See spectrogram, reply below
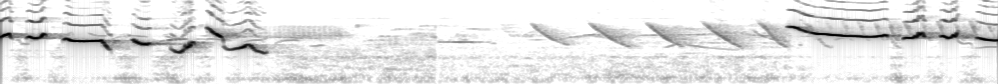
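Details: Oriental magpie-robin (kacer) in fast, full 'gacor' song, used as a lure to prompt a silent bird to sing: loud whistled phrases sliding from high to lower notes in quick bursts, then a quieter buzzy rattling stretch before the whistles return.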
